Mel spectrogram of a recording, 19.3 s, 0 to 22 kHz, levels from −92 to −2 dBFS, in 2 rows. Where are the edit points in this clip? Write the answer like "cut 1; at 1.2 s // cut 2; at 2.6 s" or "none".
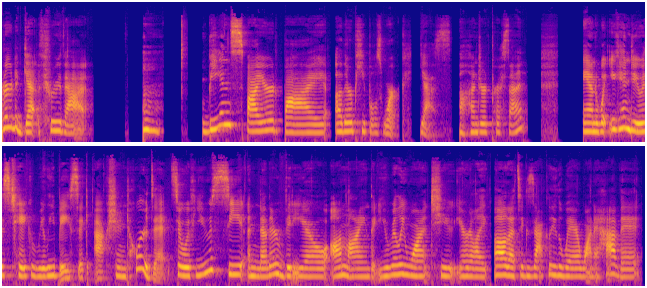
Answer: none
